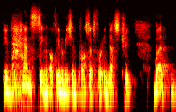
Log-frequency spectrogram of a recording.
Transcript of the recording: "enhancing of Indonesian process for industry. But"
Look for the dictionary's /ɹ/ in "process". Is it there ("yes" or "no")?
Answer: yes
